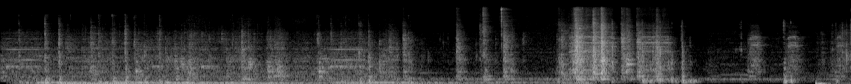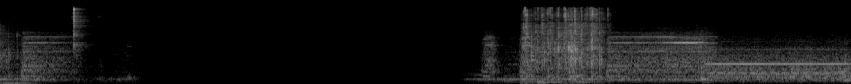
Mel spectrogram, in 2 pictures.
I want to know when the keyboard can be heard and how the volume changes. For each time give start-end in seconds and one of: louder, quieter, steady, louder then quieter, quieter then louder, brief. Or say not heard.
0.1-8.4 quieter then louder.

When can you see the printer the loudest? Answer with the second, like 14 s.
6 s.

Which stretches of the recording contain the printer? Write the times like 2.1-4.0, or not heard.
0.0-9.3, 13.2-16.9.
